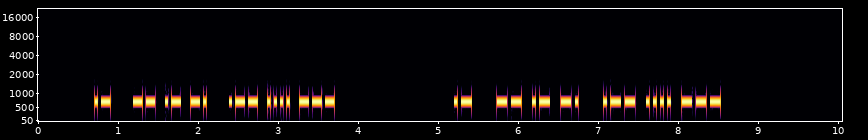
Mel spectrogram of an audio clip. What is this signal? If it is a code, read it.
Morse code, heard as a keyed tone, about 29 wpm, 700 Hz. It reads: A MAN WHO A MAN WHO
